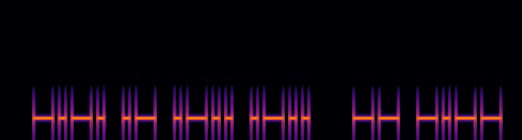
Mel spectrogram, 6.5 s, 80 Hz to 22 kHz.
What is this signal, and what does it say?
Morse code, heard as a keyed tone, about 14 wpm, 700 Hz. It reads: CALL MY
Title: Sentences from Top 1500 Words 15wpm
